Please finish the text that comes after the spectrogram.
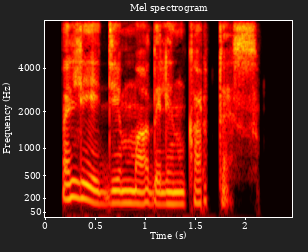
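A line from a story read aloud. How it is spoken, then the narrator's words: Icy voice. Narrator (Russian): произнесла та ледяным голосом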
